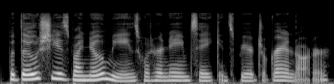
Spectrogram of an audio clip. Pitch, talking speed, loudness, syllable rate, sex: 200 Hz, 250 wpm, -17 LUFS, 6.3 syllables/s, female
